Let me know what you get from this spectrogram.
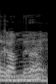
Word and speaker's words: Gangnam: Gangnam.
